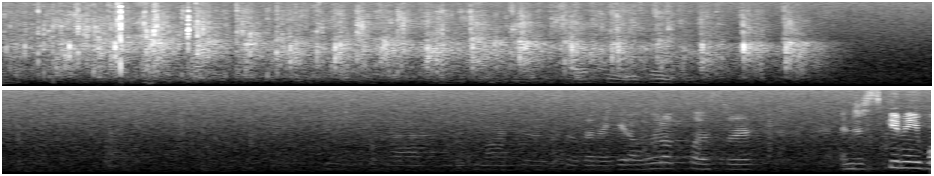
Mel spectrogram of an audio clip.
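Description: Audience applause at a speaker series event for someone speaker, a dense steady clapping crowd for about five seconds that then cuts off, followed by quiet room sound and a voice beginning to talk.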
